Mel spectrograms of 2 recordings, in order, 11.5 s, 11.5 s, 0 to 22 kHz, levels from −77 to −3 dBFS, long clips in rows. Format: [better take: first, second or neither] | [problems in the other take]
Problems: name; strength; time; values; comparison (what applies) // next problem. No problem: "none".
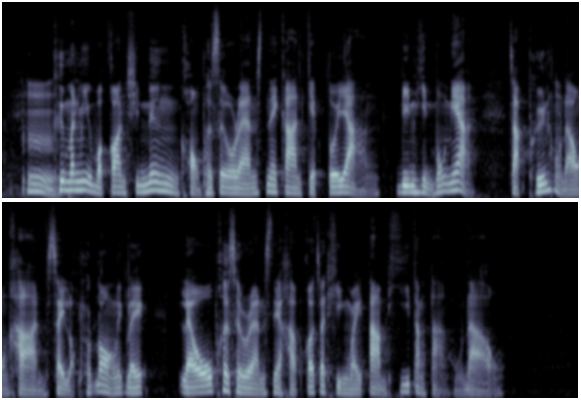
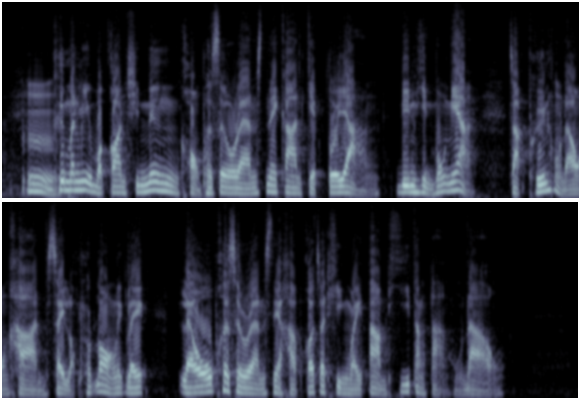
first | distortion; slight; 4% of the sound clipped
